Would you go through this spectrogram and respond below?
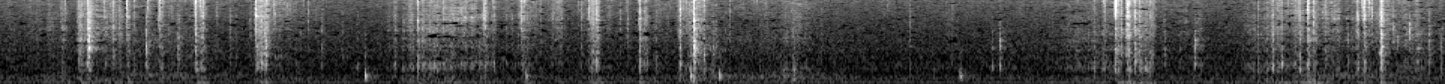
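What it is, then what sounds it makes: Bar of soap being shaved with a knife. A utility knife blade shaves flaky layers off a solid cream-white bar of soap held in the hand. The result is a quiet string of crisp, bright scraping and crackling cuts with short pauses, over a faint steady low hum.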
